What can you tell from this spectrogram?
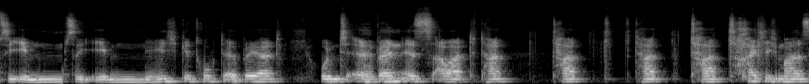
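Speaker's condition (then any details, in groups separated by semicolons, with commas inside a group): Stuttering; gradual onset, exact onset unknown, likely in childhood; fluency disorder only, writes fluently but speech not fluent, blocks, stutters even in dreams; repeated sounds, prolonged sounds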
